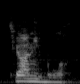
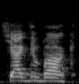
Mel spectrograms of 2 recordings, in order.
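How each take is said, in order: First: The middle consonant is a soft H sound. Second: The middle consonant is a hard G sound. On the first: "the Ukrainian pronunciation is drops the, the G's for H's" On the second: "the Russian it's tilt pronunciation is"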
